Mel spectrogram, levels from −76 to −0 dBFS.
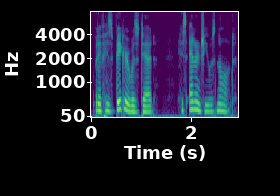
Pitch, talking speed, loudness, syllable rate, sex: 190 Hz, 205 wpm, -19 LUFS, 5.5 syllables/s, female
